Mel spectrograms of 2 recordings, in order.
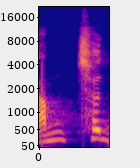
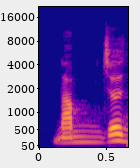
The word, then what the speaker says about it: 남전: 사실 이게 천자인데 발음을 할 때는 요걸 지우고 전이라고 읽어요. 이게 이제 몇 가지 그 이유가 있는데 하나는 이름을 부를 때 가급적이면 센 이름을 좀 피해 가요. 그러니까 남천 이렇게 읽는 것보다 남전 이렇게 읽으면 좀 부드럽죠.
